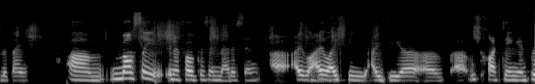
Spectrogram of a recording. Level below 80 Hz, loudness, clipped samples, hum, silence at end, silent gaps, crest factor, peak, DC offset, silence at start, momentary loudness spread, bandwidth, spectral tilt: -72 dBFS; -24 LUFS; under 0.1%; none; 0 s; none; 18 dB; -6 dBFS; under 0.1%; 0 s; 12 LU; 12.5 kHz; -6 dB/octave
